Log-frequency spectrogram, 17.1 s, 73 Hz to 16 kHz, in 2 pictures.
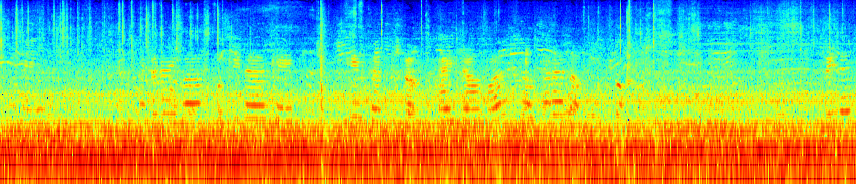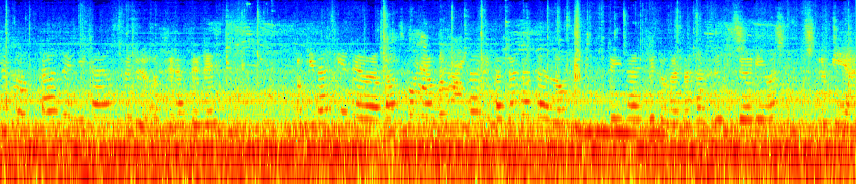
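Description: Cabin crew announcement over a Boeing 737-800's public-address system, heard inside the cabin over the steady drone of its CFM56 jet engines as the aircraft taxis after landing.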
